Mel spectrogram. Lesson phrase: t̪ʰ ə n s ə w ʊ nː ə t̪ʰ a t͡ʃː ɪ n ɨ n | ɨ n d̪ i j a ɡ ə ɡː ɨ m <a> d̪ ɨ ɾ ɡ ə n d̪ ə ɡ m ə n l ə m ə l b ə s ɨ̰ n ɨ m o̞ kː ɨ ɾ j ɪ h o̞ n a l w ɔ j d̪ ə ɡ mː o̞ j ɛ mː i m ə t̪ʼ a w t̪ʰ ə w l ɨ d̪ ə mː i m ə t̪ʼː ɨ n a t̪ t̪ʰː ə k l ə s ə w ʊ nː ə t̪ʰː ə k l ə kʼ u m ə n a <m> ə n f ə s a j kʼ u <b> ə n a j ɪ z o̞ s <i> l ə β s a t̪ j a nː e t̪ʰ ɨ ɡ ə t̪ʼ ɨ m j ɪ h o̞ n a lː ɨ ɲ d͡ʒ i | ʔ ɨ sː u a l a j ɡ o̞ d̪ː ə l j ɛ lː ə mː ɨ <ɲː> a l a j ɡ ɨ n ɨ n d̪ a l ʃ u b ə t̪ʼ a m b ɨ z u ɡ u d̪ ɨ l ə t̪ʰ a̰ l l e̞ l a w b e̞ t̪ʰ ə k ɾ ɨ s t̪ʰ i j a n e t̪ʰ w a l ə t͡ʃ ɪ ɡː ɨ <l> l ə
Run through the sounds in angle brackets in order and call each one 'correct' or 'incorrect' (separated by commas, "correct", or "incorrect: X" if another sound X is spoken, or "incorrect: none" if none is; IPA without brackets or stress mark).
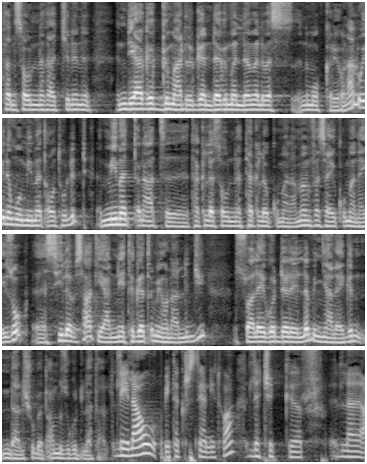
correct, correct, incorrect: m, correct, correct, incorrect: ɾ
